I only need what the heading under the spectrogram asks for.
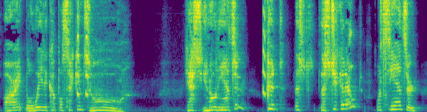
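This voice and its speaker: A woman voicing an excitable, encouraging furry puppet as a kids show host, with gasps and exclamations while teaching children. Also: medium pitch, normal speed, natural voice. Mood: excited, encouraging. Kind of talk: children's lesson, sing-out praise and questions. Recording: clear background noise.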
